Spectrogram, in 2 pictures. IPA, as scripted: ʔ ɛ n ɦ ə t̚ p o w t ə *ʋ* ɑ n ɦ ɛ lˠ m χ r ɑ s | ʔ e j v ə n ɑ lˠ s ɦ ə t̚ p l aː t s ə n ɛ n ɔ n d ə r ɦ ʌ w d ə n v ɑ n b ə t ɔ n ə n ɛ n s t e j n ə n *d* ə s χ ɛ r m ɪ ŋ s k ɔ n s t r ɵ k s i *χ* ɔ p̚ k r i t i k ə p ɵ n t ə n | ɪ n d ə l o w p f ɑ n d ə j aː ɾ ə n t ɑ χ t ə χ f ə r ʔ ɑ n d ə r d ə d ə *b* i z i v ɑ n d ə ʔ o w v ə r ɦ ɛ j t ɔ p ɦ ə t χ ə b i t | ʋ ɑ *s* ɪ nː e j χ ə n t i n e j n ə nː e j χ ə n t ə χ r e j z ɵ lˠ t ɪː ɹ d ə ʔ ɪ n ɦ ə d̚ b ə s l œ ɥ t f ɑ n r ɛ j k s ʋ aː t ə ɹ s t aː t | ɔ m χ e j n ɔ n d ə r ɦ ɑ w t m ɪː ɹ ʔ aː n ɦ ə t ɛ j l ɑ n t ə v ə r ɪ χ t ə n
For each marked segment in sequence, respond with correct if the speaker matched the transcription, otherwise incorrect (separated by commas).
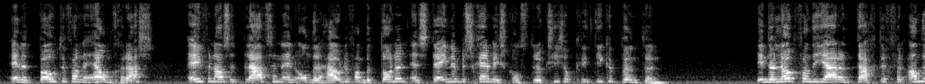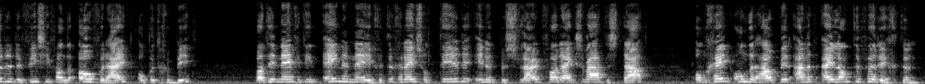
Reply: incorrect, incorrect, incorrect, incorrect, incorrect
